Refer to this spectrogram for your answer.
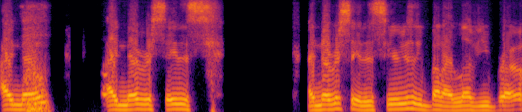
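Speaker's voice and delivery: choked-up, tearful, halting delivery with voice cracking and breaking. Talking to his best friend since kindergarten, crying while speaking. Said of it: "I'm crying".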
